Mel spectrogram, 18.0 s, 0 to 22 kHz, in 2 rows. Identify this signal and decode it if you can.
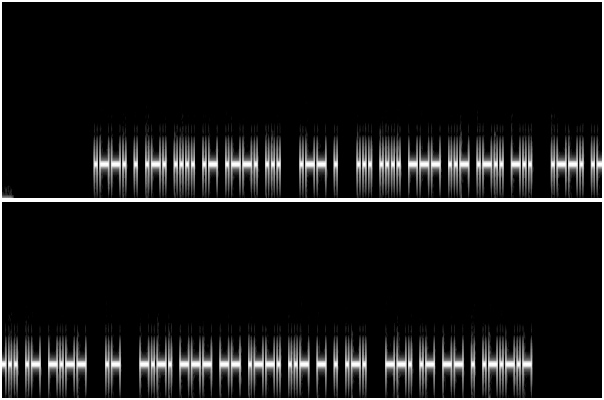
Morse code, heard as a keyed tone, about 28 wpm, 700 Hz. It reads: PERHAPS WE SHOULD PLAY A COMPUTER GAME.
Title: Sentences from Top 1000 Words - Review Part 3 - 28wpm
